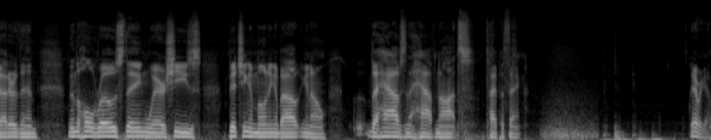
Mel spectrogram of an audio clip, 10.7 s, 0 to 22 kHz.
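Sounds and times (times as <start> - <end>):
speech: 0.0 - 9.4, 10.4 - 10.6
person breathing loudly into the microphone: 8.1 - 9.0
microphone bumps: 8.2 - 10.6.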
